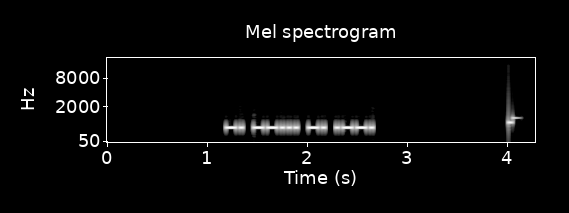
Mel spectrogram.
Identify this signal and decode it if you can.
Morse code, heard as a keyed tone, about 34 wpm, 700 Hz. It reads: N7NP
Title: USA Call Signs - 4 Characters - 4x Character Spacing - 35wpm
